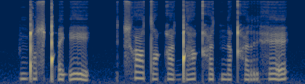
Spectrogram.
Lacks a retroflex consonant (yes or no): yes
